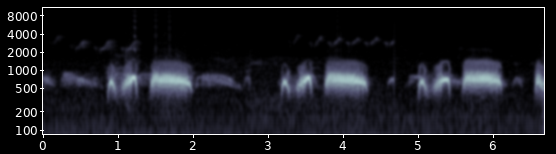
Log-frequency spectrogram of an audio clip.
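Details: Decoy 'thúc gù' cooing of a spotted dove in the 'Thổ' style, used for trapping birds. Curved twin notes lead into a long, steady, deep coo, given three times over almost seven seconds.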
